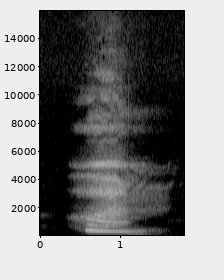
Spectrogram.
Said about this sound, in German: gähnt Bommel leise.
